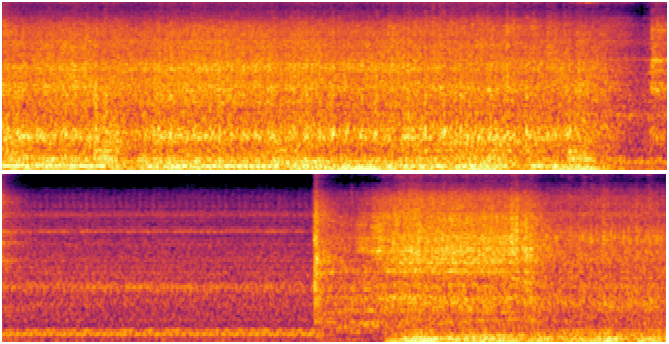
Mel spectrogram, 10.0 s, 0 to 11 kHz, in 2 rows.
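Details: Opel Manta hatchback with Ascona front end, sat about 20 years, first start on old plugs: catches and runs unevenly with a stumbling beat, nearly stalls, then picks up. Misfiring; idle, points and distributor to be checked.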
